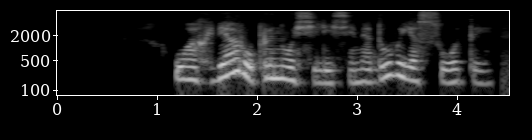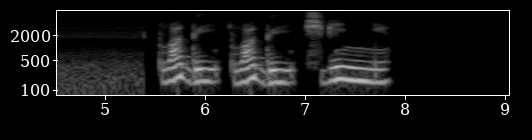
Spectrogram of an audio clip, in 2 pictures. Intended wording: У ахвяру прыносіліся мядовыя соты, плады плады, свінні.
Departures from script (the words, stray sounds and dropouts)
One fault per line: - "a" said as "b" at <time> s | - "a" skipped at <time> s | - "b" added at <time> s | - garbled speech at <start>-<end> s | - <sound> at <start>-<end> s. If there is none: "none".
none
